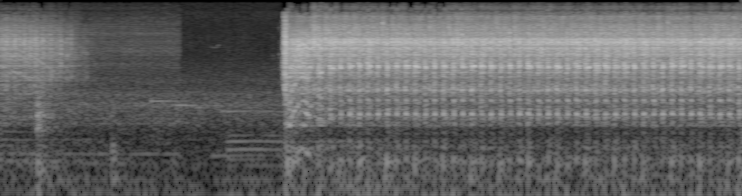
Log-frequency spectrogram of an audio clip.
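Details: VL engine cranked after a distributor rebuild, with a timing light attached. Steady starter churn at about three to four beats a second runs for seconds without catching: a long crank and hard start.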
